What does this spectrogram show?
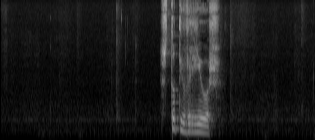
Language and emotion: Russian, angry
